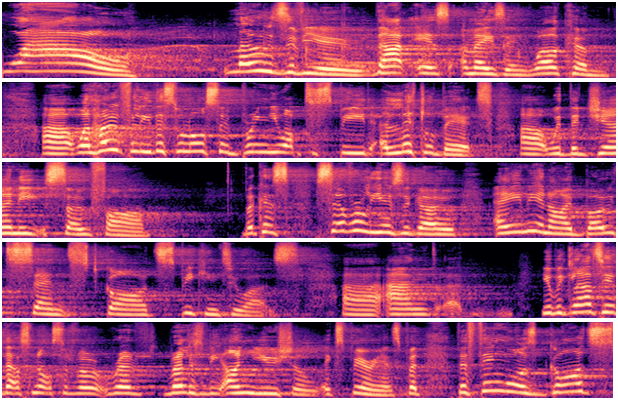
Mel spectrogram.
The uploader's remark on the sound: Live at The Orchard Conference 2022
